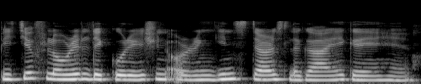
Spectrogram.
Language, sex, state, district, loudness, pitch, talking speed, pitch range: Hindi, female, Arunachal Pradesh, Lower Dibang Valley, -15 LUFS, 220 Hz, 130 wpm, 205-235 Hz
